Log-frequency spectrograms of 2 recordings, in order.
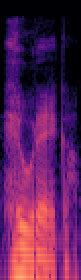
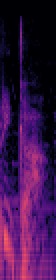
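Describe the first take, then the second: First: The word is pronounced the Czech way. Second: The word is pronounced the English way. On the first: "samozřejmě, že se to vyslovuje Heureka" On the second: "anglicky se to vyslovuje Eureka"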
